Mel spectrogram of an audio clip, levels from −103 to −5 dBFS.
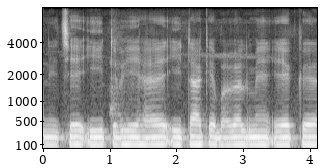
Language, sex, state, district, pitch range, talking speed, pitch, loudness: Hindi, male, Odisha, Malkangiri, 105-110 Hz, 130 wpm, 105 Hz, -14 LUFS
